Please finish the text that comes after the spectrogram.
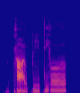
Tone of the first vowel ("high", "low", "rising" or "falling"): low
